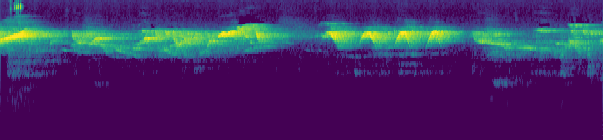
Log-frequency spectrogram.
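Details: Oriental magpie-robin singing in a contest: bright whistled phrases and rapid trilled runs, a brief gap at three seconds, then a string of quick, repeated sharp notes and warbles.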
